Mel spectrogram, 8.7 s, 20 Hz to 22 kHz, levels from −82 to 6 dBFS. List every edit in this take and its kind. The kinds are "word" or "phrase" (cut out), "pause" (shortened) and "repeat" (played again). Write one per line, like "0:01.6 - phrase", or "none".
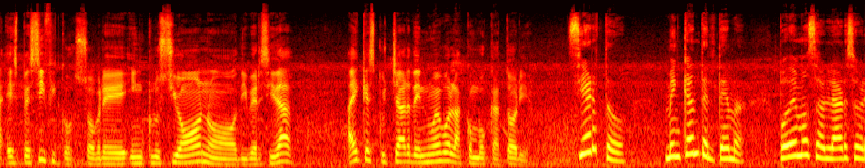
none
